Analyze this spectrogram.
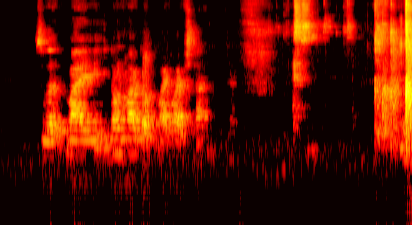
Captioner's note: clapping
